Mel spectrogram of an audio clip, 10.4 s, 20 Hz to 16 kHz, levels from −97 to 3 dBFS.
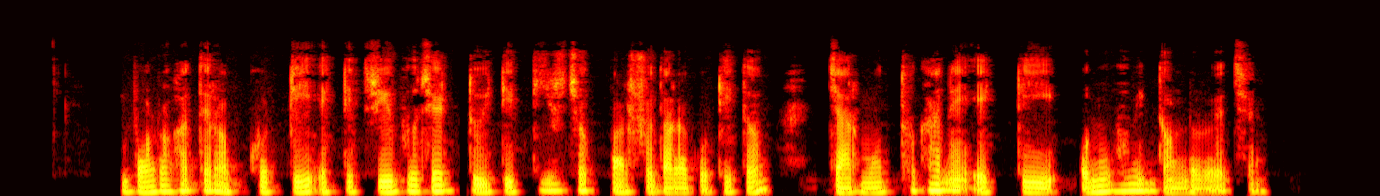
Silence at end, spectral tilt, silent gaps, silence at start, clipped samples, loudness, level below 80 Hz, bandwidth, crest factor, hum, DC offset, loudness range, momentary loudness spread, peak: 0.85 s; -9.5 dB/octave; 3.45-3.50 s; 0.9 s; under 0.1%; -21 LUFS; -42 dBFS; 6 kHz; 18 dB; none; under 0.1%; 1 LU; 6 LU; -2 dBFS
